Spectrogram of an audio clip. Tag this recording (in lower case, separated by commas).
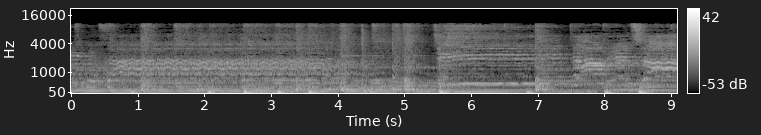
music, singing, inside a large room or hall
